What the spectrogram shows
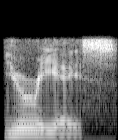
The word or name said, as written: urease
